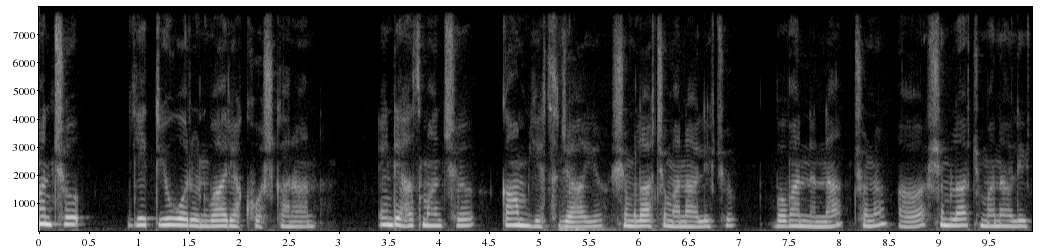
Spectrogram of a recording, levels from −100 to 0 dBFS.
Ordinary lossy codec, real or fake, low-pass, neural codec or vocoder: none; real; none; none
